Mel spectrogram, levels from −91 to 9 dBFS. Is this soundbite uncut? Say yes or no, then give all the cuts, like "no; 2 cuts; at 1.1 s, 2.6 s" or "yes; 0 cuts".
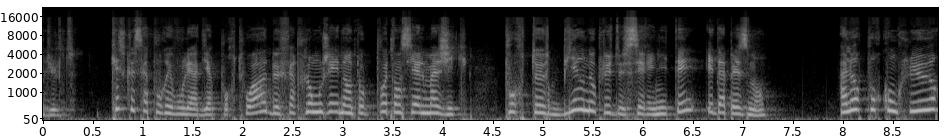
no; 3 cuts; at 2.5 s, 5.0 s, 5.5 s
